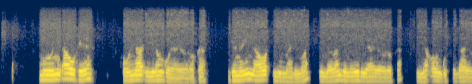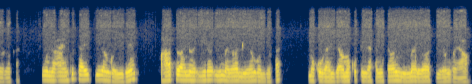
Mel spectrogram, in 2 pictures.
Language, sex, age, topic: Oshiwambo, male, 25-35, finance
